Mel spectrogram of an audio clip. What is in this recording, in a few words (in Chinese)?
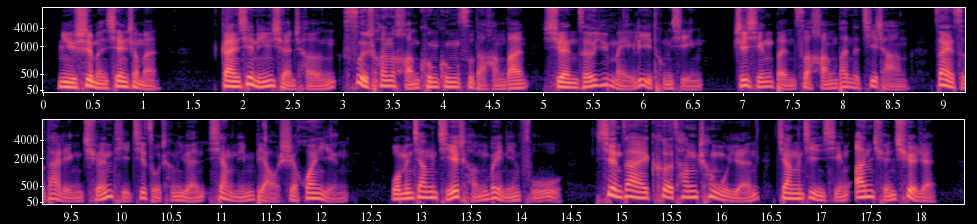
航空机舱内广播词; 四川航空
